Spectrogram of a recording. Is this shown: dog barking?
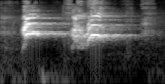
yes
